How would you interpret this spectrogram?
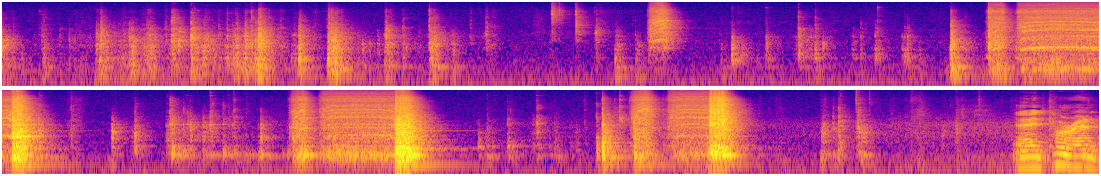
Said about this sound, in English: We get those screws in.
